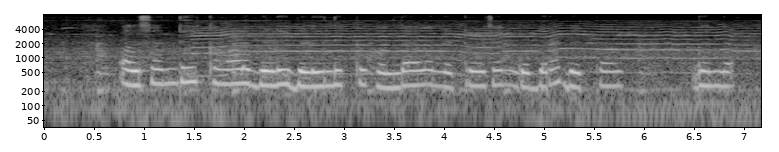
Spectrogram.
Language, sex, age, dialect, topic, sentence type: Kannada, female, 18-24, Northeastern, agriculture, statement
